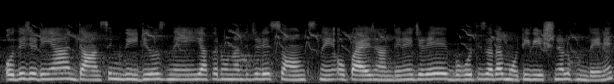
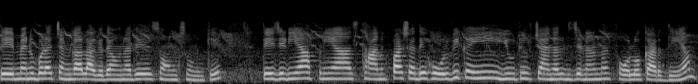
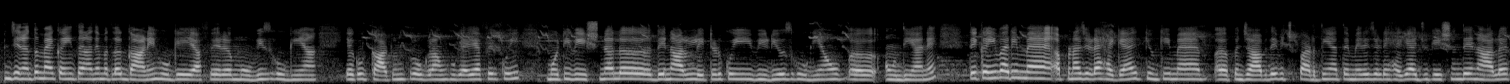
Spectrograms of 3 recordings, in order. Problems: constant background noise, background conversations at intervals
